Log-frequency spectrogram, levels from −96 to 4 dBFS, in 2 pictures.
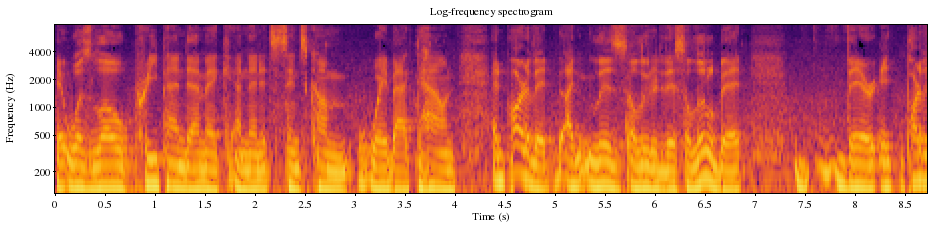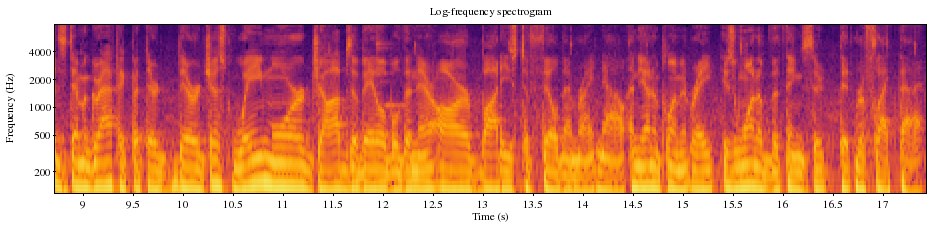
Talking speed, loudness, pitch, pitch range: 205 wpm, -11 LUFS, 110 Hz, 100-120 Hz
